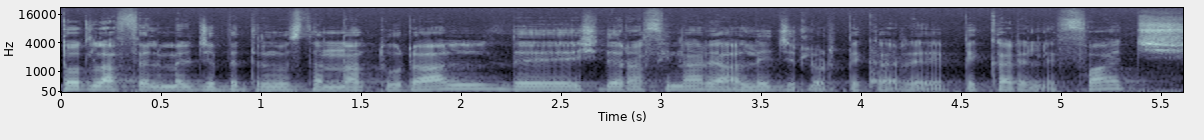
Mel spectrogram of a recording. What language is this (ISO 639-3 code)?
ron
